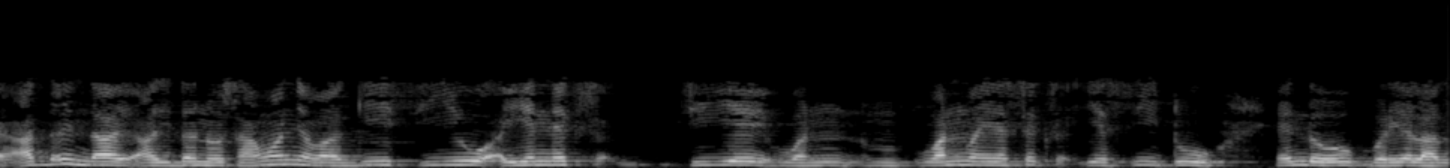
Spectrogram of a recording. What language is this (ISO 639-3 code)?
kan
